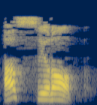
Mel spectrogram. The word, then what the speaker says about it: الصراط: خلي بالكم، شوف أنا أقولها إزاي، الصراط. طب ليه ما أقولش الصراط؟ الصراط حتى النطق بتاعها مش جاي، الصاد مكسورة الصي والراء، يبقى أقول الصراء مفروض كده. قال لك بس وراها ألف وطاء، الصراط طاء، عشان كده منع ترقيق الراء.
